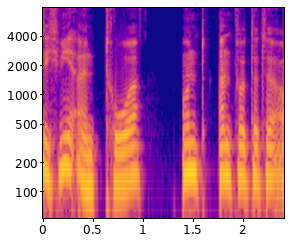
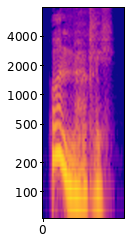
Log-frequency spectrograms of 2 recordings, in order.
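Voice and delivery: plain reading voice

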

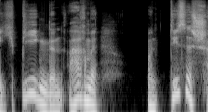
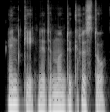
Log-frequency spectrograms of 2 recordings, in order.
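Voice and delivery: ordinary delivery

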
